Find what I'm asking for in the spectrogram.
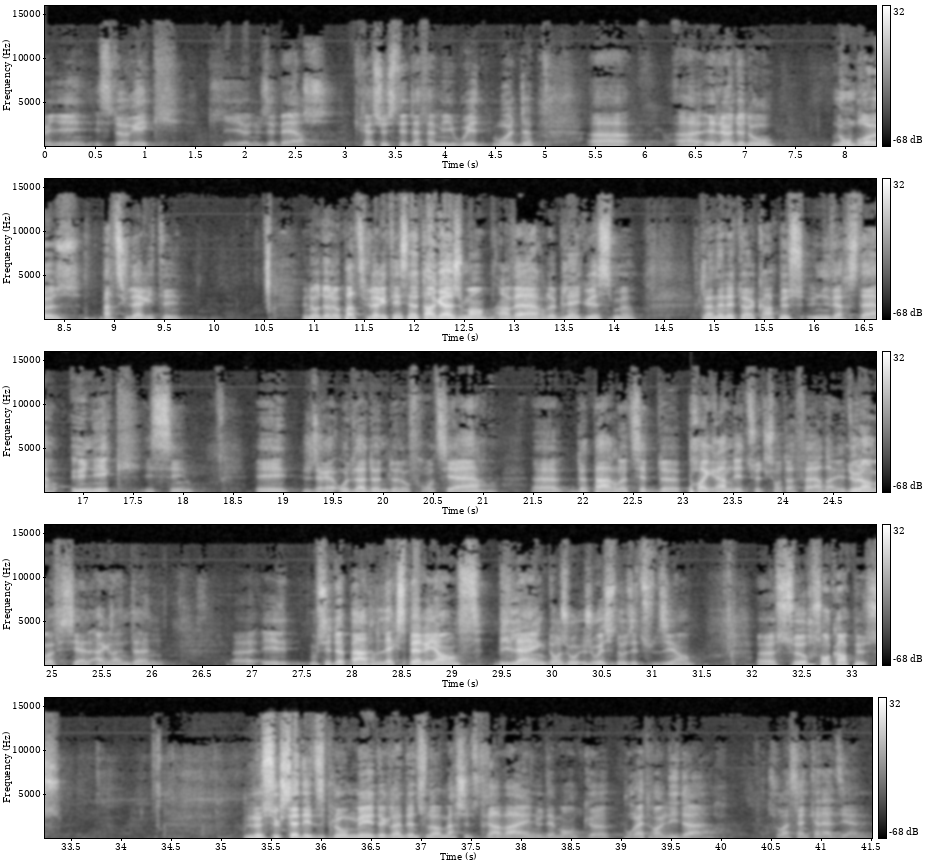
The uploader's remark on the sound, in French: Emission spéciale en direct du marché d'hiver du Collège Glendon, 14 décembre 2017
